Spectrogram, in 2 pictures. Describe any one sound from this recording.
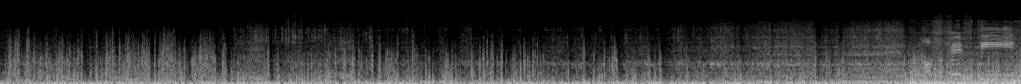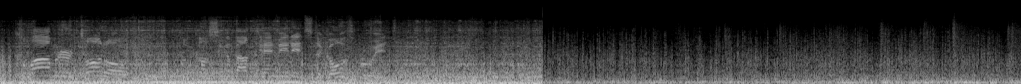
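Wind rushes and buffets past the rider.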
